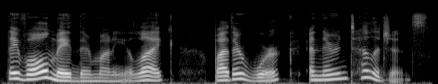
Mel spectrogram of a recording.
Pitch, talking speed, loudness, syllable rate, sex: 205 Hz, 150 wpm, -16 LUFS, 5.3 syllables/s, female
